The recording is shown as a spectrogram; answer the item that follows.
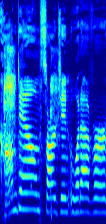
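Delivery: calm, soothing voice.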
